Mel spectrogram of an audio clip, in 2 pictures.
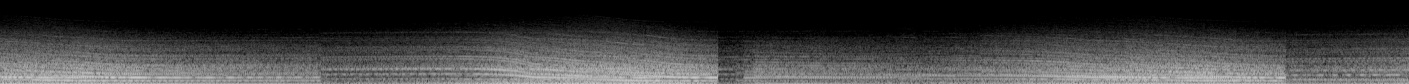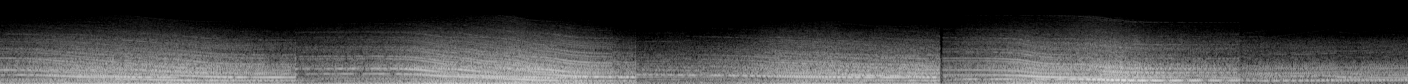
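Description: Racing car engines roar loudly, revving up and dropping in pitch as they shift gears and pass by.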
